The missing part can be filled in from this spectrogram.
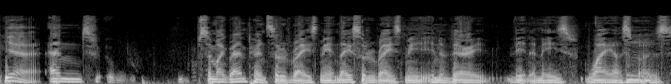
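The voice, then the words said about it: Australian accent. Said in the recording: “you don't have the accent, do you? You have a very Aussie accent.”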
